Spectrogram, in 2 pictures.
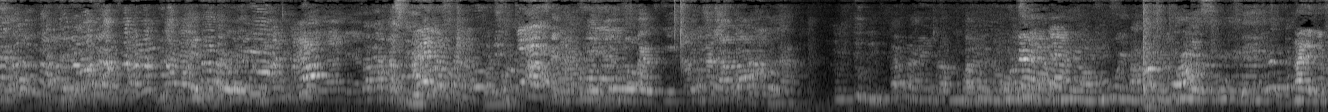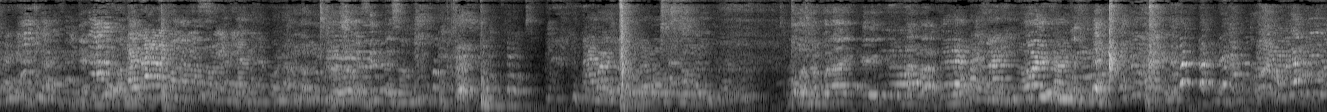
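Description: Several women chatter and laugh nearby.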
